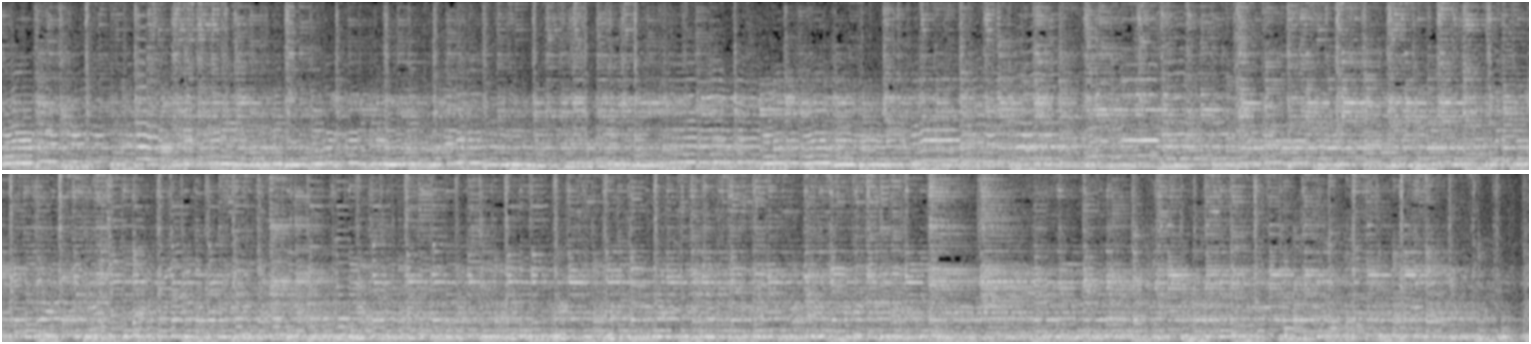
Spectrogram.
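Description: A live country band plays an instrumental break. A fiddle leads with a wavering melody over strummed guitar and a steady pulsing bass line.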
